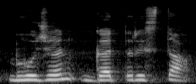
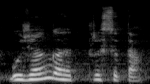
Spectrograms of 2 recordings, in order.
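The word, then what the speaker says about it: भुजंगत्रासित: with one leg in भोजन गतरिस्ता आई एम so sorry to have pronounced it this manner. इसका actually ये एक single word है, भुजंग त्रिसता, मतलब कि जो जब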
